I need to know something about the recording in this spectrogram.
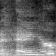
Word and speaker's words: hanger: We don't say hanger. We don't make a hard g sound for the G. We pronounce it hanger with a sound in our nose.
